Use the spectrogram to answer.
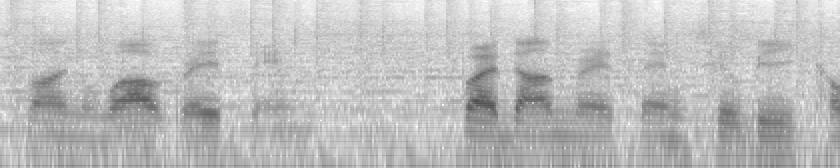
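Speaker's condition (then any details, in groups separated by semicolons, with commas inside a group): Cerebral palsy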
